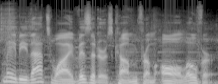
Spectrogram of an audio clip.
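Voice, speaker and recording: Low-voiced man narrating a travel documentary. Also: sing-song, unhurried. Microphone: studio voice-over. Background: background music.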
